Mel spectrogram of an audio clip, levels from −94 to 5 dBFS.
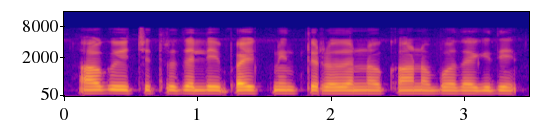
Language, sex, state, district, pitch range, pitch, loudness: Kannada, male, Karnataka, Koppal, 135-145 Hz, 140 Hz, -19 LUFS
